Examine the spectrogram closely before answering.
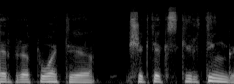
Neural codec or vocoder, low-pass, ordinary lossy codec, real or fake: none; 14.4 kHz; Opus, 16 kbps; real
